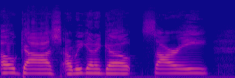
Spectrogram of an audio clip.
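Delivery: ordinary delivery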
